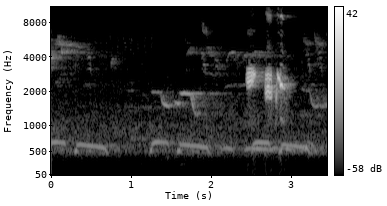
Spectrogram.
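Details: Red-vented bulbul song: a burst of three loud, rich notes around the middle of the range near the end, after quieter slurred whistles; a low, soft repeated note from another bird runs underneath.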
